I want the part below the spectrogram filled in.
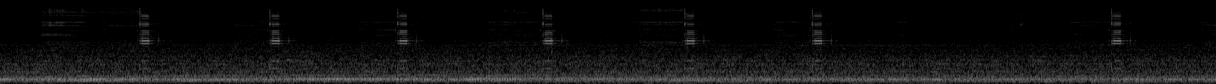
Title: Seagate ticking sound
